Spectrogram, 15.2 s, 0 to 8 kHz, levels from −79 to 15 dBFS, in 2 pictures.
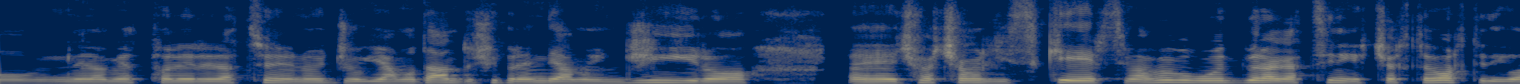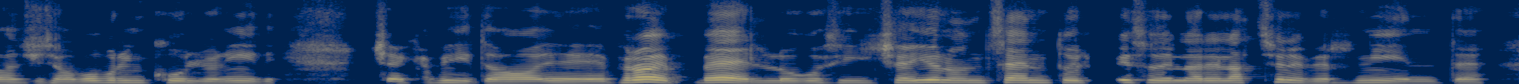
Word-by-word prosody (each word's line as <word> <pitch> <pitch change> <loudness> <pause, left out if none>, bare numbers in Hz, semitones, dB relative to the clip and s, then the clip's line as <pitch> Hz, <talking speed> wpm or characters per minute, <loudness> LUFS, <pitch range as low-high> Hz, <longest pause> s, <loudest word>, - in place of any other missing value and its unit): uhm, 150 +1 -14
nella 165 0 -3
mia 170 +1 -3
attuale 175 0 -2
relazione 170 +2 -3
noi 170 +1 -5
giochiamo 160 -1 -4
tanto, 170 -1 0
ci 190 - -8
prendiamo 165 -2 -2
in 150 +1 -9
giro, 180 -2 -2 0.5
ehm, 165 0 +1
ci - - -4
facciamo 180 +1 0
gli 160 -2 -10
scherzi, 180 -1 0
ma 170 - 0
proprio 205 +1 -1
come 185 -1 -1
2 195 +3 -1
ragazzini 180 +1 +1
che - - -11
certe 175 +3 -4
volte 200 -2 0
dico: 160 0 -2
"Eh, 165 - -1
ci 160 -1 -8
siamo 165 -1 -2
proprio 185 +2 0
rincoglioniti", 175 -3 -3 0.4
cioè - - +1
capito. 165 - 0
Ehm, 170 -1 +2
però 215 +6 +9
è 210 -5 +8
bello 175 -4 +5
così, 180 0 -7
cioè 195 +4 +1
io 220 +2 +6
non 190 -2 -2
sento 200 -1 +1
il 190 -1 -1
peso 210 -1 0
della 185 -1 +1
relazione 185 +2 0
per 170 0 -5
niente. 165 -4 -4
175 Hz, 190 wpm, -24 LUFS, 165-190 Hz, 0.5 s, però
